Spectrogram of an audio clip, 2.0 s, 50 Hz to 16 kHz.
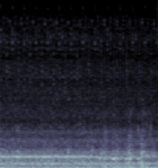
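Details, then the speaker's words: Audi TT Mk1 1.8T idling at about 900 rpm with no fault codes, then one coil pack unplugged: revs drop and can't hold steady, giving a lumpy, uneven idle with irregular thumps and visible engine shaking from the misfire. "okay as soon as I've done that I don't know if you heard that we definitely lost a few revs there and the engine fled a bit"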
